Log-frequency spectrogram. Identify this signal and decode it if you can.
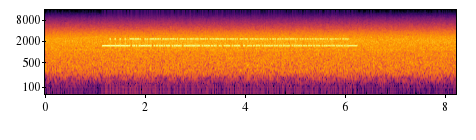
RTTY (75 baud, 850 Hz shift), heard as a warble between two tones, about 1950 Hz centre, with radio static. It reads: 3870 3166 8331 5920 7726 2220 6076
